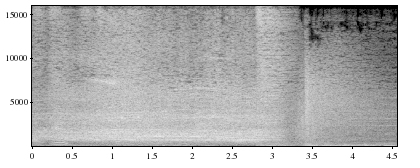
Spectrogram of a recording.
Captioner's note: audience cheering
